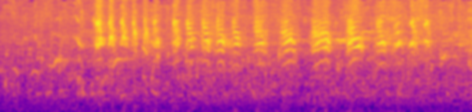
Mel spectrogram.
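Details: Rapid, evenly spaced high metallic notes from a greater green leafbird during running-water therapy, starting after a brief hush and running as a bright, pulsing trill to the end.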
